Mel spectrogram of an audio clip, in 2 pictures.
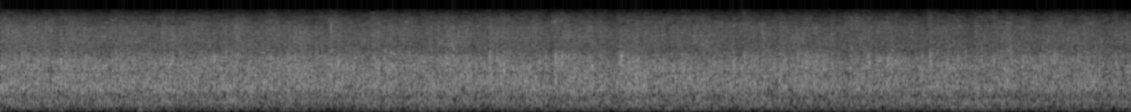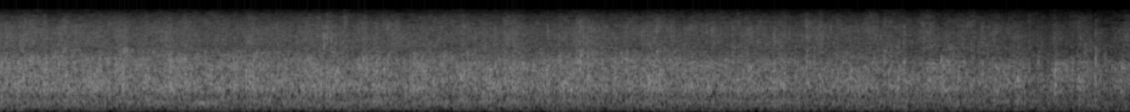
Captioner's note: applause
